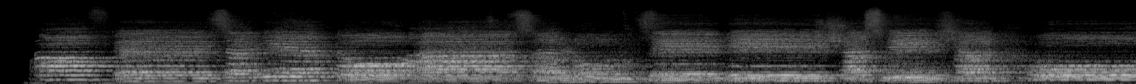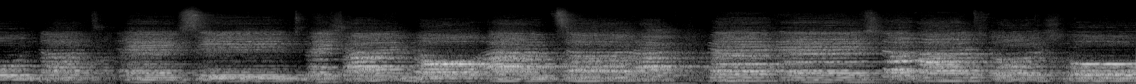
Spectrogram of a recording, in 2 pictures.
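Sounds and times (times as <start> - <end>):
village choir singing in local dialect: 0.3 - 22.7.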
